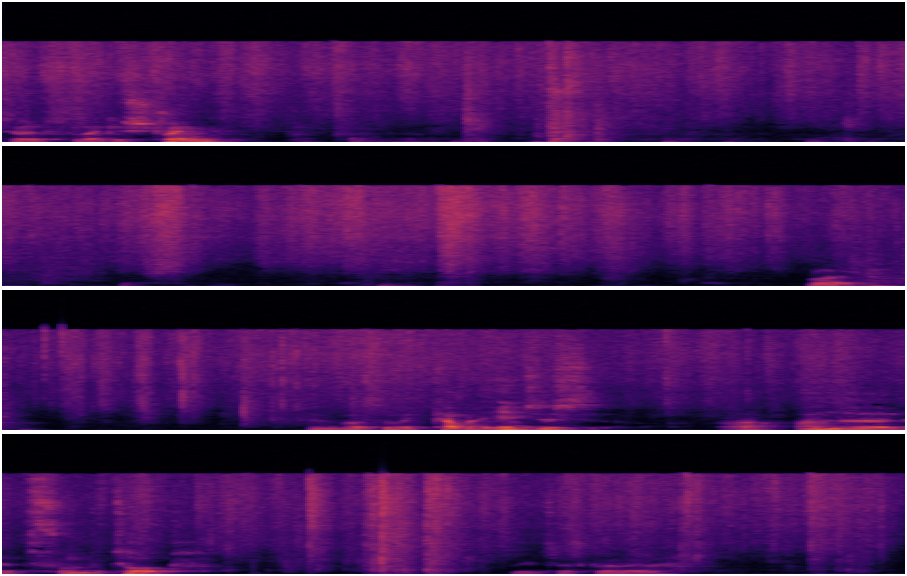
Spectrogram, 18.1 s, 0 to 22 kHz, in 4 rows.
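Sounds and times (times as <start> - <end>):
plastic strip crinkling: 0.3 - 13.2, 14.5 - 18.0.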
